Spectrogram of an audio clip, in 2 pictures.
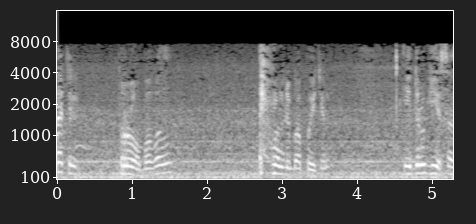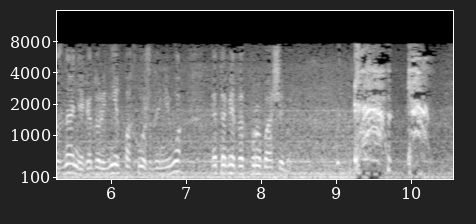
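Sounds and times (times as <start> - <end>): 
speech: 0.0 - 1.8, 2.8 - 3.8, 4.6 - 9.8
harsh throaty coughs: 2.7 - 3.0, 9.2 - 10.4.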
